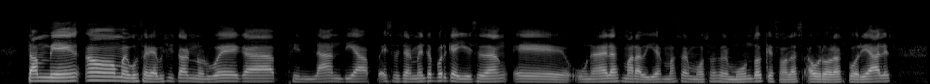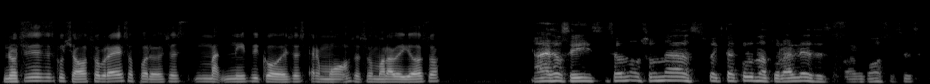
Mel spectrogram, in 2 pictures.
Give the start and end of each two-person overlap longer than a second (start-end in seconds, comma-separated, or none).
none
